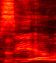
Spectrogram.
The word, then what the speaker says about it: Clairvaux: It's a French pronunciation, so you might have to look for it a little bit. Yeah. But comes right up, C-L-A-I-R-V-A-U-X, if that's you're wondering.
